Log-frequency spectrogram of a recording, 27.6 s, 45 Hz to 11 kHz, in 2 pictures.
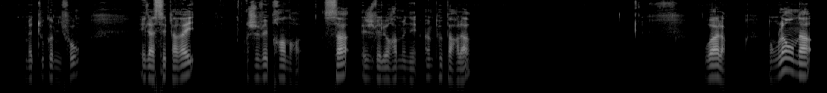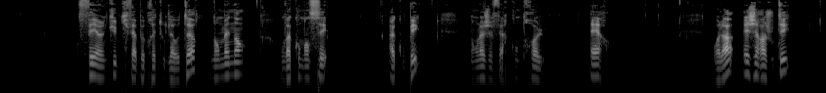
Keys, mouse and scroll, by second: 3.7 a, 4.5 b, 24.1 ctrl+r.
